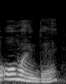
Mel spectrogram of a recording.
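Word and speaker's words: omen: 그래서 우리는 지금 오멘, 영어 발음 오먼인데 오멘의 형용사 아미너스가 불길한으로 쓰인다는 거.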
